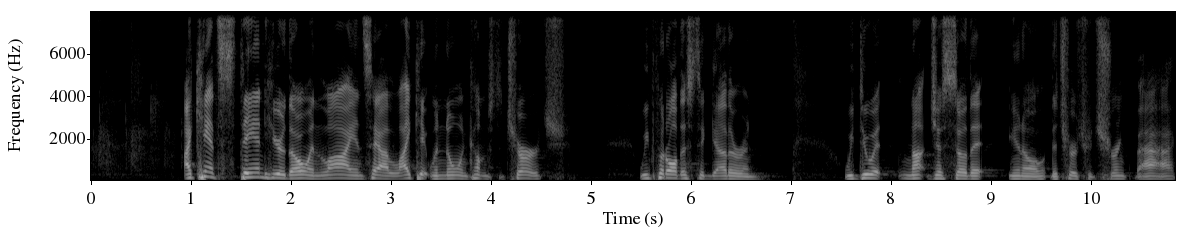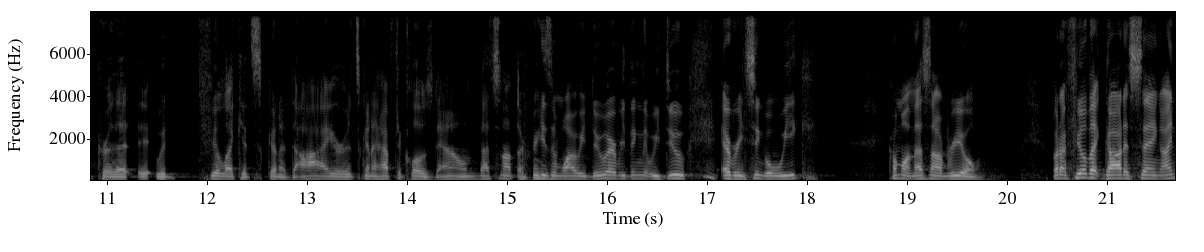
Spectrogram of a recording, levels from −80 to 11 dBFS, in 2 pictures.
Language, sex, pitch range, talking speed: English, male, 135-165 Hz, 230 wpm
